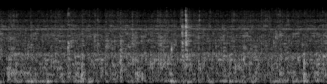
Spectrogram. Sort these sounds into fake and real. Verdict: fake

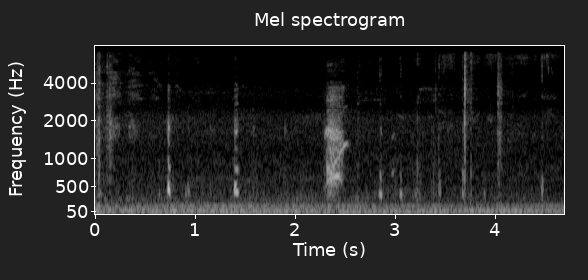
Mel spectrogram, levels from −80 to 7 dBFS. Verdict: real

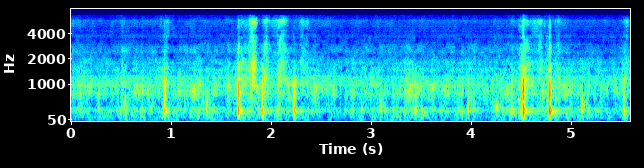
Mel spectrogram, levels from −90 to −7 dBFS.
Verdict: fake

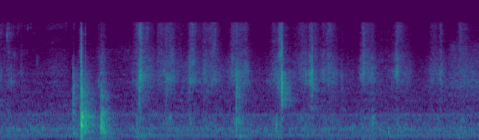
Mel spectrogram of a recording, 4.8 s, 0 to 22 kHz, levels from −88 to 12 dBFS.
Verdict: fake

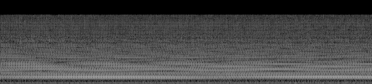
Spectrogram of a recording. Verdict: real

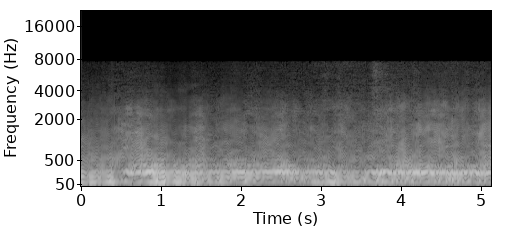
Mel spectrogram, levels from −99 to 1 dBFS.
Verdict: fake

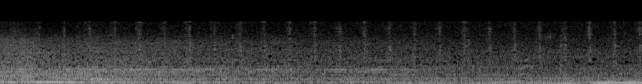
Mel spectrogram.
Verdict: real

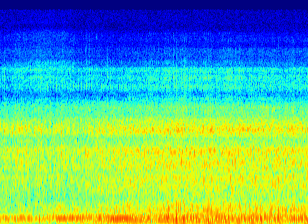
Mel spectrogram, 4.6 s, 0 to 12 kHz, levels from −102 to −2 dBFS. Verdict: real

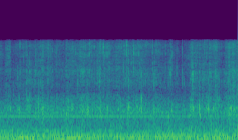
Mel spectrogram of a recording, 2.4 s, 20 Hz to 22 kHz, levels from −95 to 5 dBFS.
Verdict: real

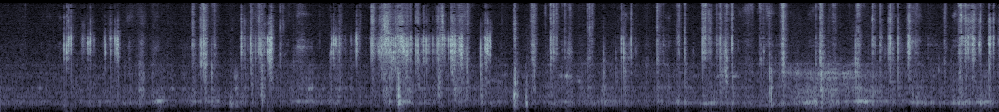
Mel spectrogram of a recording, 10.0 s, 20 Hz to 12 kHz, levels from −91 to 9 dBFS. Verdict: fake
